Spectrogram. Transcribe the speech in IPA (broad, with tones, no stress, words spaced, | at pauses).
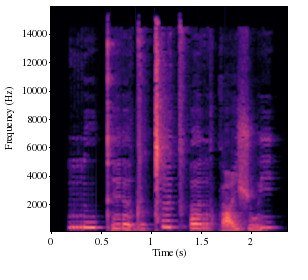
ru˧ kʼɪ˧ɾə˩də̤˧ ǀʰə˥t͡sʼʌ˧rkɑ̰˧i̯ʃṵ˥j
